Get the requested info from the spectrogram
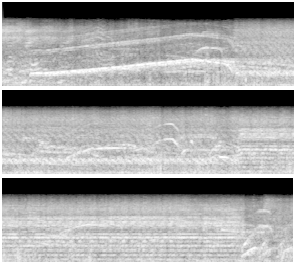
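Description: Fairground ride's sound system playing a siren-like effect: a tone rising for about two seconds and then dropping away. Short high yelps follow, and a held chord of music comes in about six and a half seconds in, over the ride running.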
